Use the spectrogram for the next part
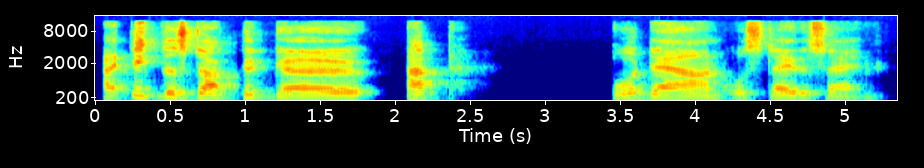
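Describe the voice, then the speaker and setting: A man's voice: on the high side, slow pace. A man giving casual market commentary as a guest, hesitant and hedging, with dry humour.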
